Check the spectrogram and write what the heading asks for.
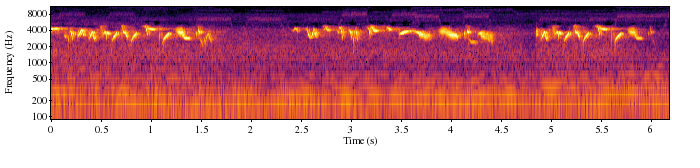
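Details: House finch (Haemorhous mexicanus), call.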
